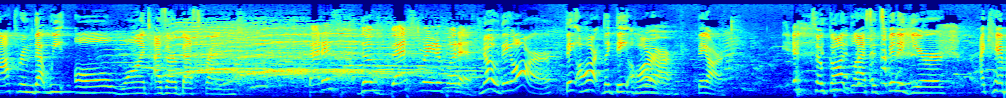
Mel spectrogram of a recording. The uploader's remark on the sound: Vancouver Live Show. Comes to us live in Vancouver from her Fall Crawl Tour.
